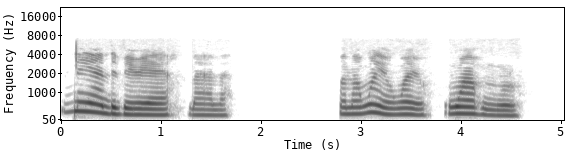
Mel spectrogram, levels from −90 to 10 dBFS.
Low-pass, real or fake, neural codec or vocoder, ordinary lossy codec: 7.2 kHz; real; none; none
